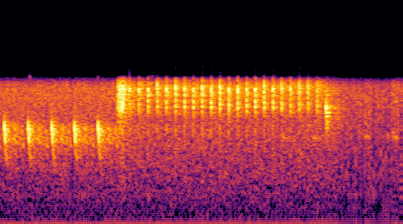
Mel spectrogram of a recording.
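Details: Thrush nightingale singing by a lake among alders at Zawady Oleckie: a few spaced loud notes, then a fast dry rattling series of clicks, over a steady hiss of background noise.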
